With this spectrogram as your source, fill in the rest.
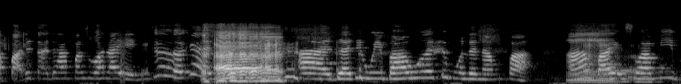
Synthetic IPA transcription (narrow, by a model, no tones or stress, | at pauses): apaʔdət̪aʔdaɦapasuahlaɪnkəkan | əd͡ʒadiuibawət̪umulənampaʔ | ə̃baɪʔ̚swamĩ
